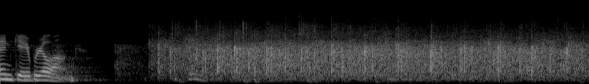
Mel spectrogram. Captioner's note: audience applauding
